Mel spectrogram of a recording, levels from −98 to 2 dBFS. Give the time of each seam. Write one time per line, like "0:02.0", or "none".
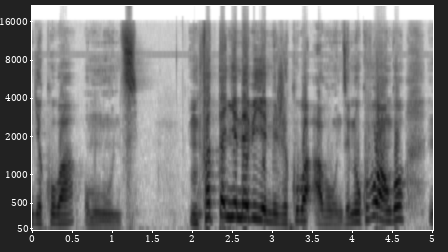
none

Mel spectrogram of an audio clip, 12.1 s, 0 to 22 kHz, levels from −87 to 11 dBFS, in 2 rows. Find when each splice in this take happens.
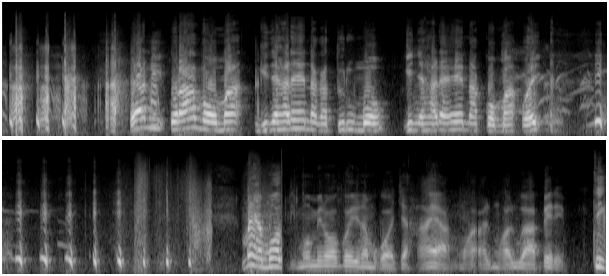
0:08.8

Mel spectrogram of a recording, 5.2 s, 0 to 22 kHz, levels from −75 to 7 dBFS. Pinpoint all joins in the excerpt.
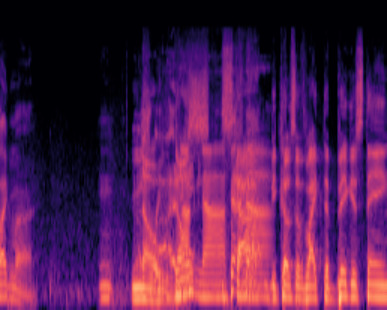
0:03.5

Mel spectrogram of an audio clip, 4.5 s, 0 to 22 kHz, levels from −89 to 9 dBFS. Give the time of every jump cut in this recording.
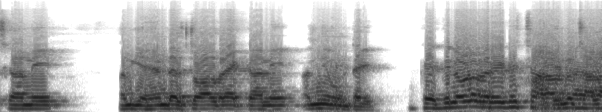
none

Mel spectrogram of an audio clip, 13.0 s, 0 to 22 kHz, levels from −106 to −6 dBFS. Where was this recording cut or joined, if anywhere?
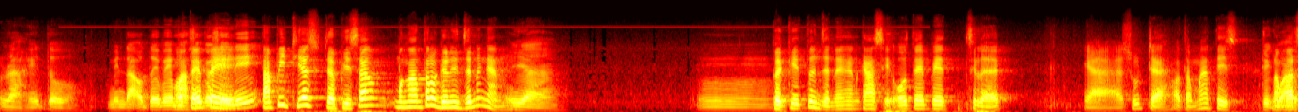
none

